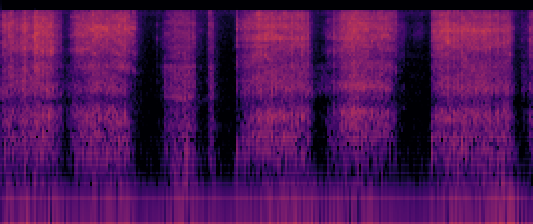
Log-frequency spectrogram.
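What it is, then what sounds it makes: Pressed-powder bath bomb being cut. A hand holds a solid pink compressed-powder bath bomb on a wooden board while a serrated metal knife scrapes and saws into its surface. A series of gritty, raspy scraping strokes comes through, each a broadband hiss with bright, crumbly texture, separated by brief quieter pauses.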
